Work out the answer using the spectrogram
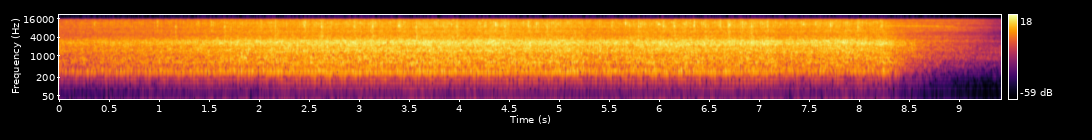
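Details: Car running with AC on and the cooling fan relay plugged in during a relay circuit test: steady rushing airflow over a faint idle, holding level then winding down; radiator fans running normally.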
